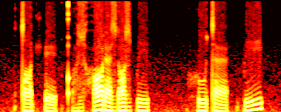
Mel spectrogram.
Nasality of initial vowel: oral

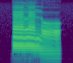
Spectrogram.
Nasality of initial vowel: nasal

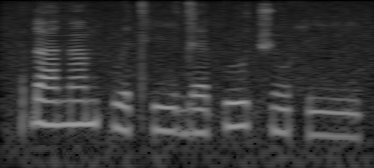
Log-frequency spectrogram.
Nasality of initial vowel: oral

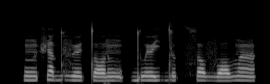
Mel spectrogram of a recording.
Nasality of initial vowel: nasal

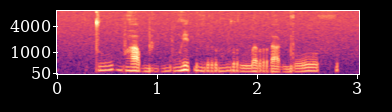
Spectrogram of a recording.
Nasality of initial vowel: oral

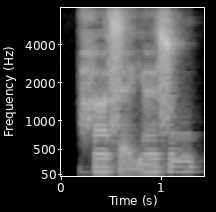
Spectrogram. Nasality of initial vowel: nasal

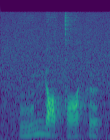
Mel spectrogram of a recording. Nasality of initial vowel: oral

